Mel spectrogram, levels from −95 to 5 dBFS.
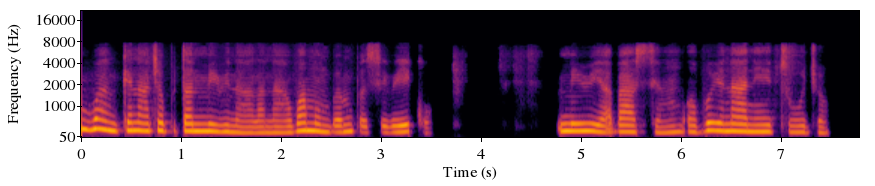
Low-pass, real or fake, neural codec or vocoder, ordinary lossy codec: none; fake; codec, 16 kHz, 0.9 kbps, LongCat-Audio-Codec; none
